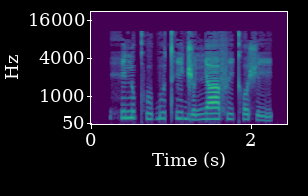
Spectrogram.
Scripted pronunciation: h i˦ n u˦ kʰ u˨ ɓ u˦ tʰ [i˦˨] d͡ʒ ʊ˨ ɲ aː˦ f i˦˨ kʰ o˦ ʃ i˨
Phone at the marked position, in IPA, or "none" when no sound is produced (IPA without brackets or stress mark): i˦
